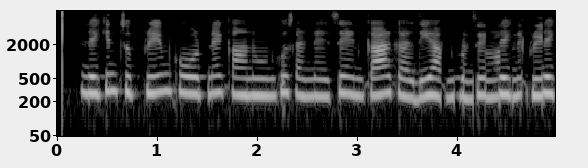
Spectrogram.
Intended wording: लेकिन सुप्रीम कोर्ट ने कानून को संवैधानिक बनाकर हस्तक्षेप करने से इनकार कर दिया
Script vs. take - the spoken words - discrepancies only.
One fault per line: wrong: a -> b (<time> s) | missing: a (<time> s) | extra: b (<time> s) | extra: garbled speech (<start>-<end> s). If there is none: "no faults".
missing: संवैधानिक बनाकर हस्तक्षेप (2.3 s)
extra: garbled speech (3.8-5.0 s)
